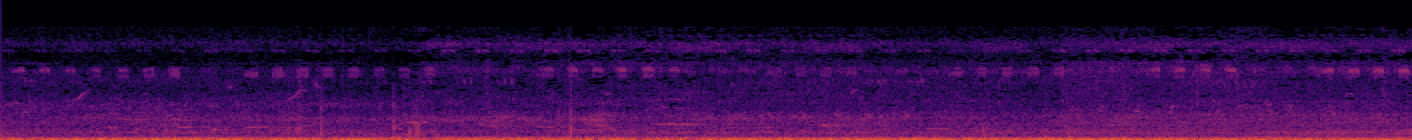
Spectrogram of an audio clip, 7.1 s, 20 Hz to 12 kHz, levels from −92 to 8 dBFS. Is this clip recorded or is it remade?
recorded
